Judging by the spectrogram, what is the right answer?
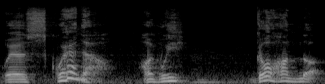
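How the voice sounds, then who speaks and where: Game cutscene coward: nervous, stammering bargainer with a gravelly crackle and very lively pitch. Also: male voice, slow pace. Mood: nervous evasive. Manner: stammering, wheedling. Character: cowardly defeated man pleading and bargaining for mercy. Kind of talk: video game cutscene acting.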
